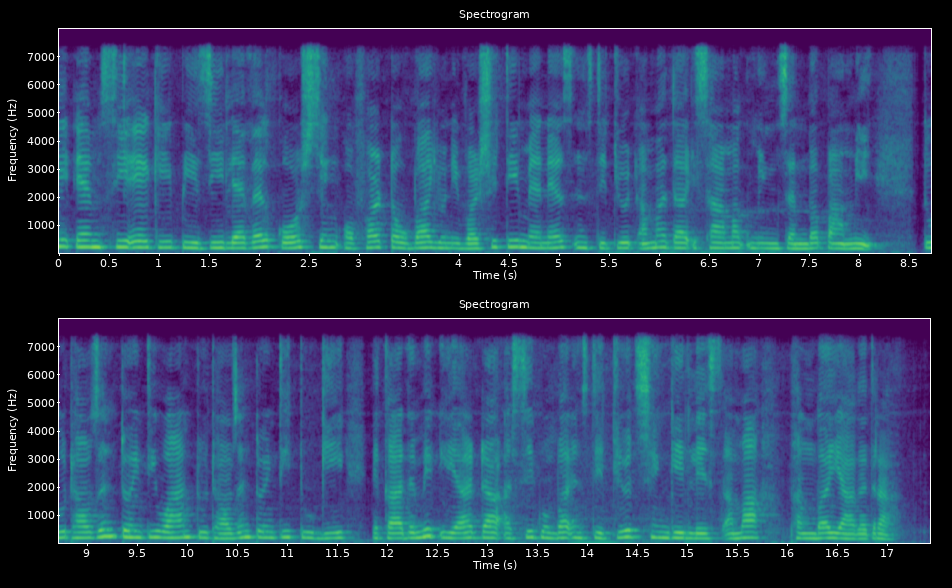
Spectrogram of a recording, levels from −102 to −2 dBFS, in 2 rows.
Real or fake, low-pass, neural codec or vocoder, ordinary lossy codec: fake; 7.2 kHz; codec, 44.1 kHz, 7.8 kbps, Pupu-Codec; none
